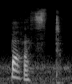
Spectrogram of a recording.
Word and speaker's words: passed: We don't pronounce d, we pronounce ta, but ta, for example, past. But we don't put stress on ta, but it is never pronounced d.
